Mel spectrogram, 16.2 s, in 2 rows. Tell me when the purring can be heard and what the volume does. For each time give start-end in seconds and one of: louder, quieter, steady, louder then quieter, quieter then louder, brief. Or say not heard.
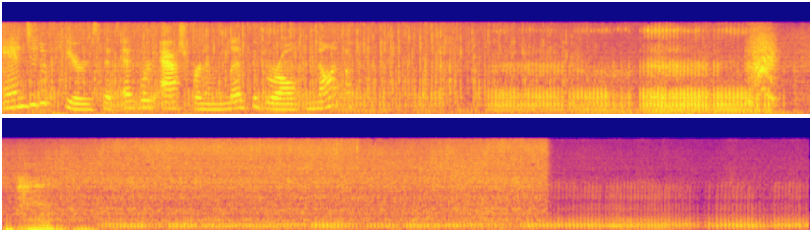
0.0-16.1 louder then quieter.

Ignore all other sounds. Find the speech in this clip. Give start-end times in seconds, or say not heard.
0.0-3.5.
